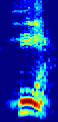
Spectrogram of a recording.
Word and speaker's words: whore: Whore. This is pronounced whore. W is silent.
